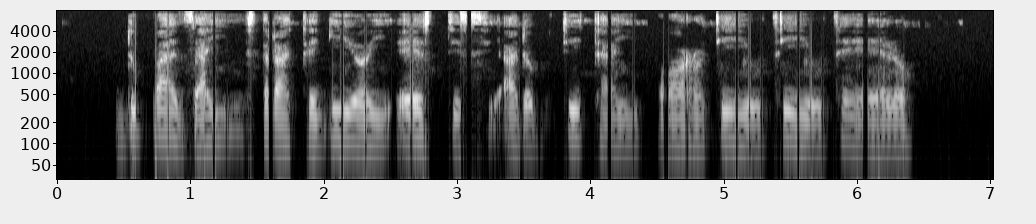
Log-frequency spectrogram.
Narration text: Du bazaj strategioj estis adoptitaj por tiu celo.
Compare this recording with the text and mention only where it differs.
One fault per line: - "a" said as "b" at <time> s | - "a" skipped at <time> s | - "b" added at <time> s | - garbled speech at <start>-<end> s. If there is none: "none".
- "tiu" added at 5.5 s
